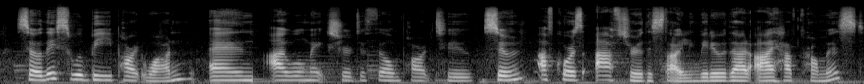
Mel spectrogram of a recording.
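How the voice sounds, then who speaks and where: At a fairly slow pace, the speaker uses a slight British accent with ordinary pitch variation. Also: woman. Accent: slight British-sounding accent in English. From Greece. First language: Greek. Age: 50s. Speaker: vintage lifestyle vlogger. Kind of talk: casual Q&A monologue to camera.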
